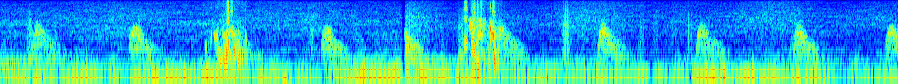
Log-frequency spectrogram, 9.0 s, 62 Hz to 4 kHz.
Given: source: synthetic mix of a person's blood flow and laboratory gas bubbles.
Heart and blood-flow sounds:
Doppler ultrasound of blood flow; subclavian vein
2.02-2.48 s: bubbles
4.56-5.04 s: bubbles
From the record:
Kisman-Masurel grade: 223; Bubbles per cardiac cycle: several, 3 to 8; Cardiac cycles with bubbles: 10 to 50%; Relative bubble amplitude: loud (0.450 to 0.775); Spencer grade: 2 (many but less than half of the cardiac periods contain bubble signals, singularly or in groups); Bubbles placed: anywhere in the cardiac cycle

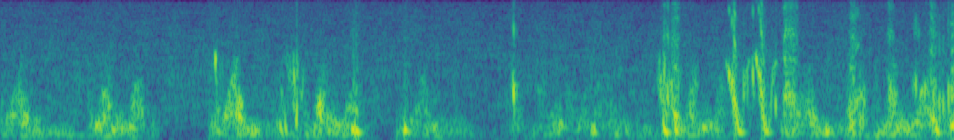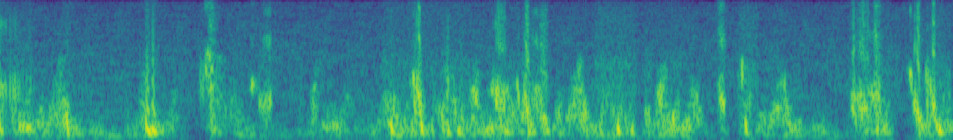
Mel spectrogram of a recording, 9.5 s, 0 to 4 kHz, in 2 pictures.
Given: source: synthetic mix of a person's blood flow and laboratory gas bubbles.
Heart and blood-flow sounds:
Doppler ultrasound of blood flow; precordium
0.45-0.53 s: bubbles
1.03-1.11 s: bubbles
1.37-1.52 s: bubbles
1.72-1.84 s: bubbles
1.98-2.08 s: bubbles
2.54-2.61 s: bubbles
2.94-3.01 s: bubbles
3.27-3.49 s: bubbles
3.60-4.03 s: bubbles
4.22-4.35 s: bubbles
4.42-4.48 s: bubbles
4.53-4.96 s: bubbles
5.08-5.14 s: bubbles
5.47-5.60 s: bubbles
5.76-5.90 s: bubbles
6.00-6.16 s: bubbles
6.67-7.52 s: bubbles
7.73-7.96 s: bubbles
7.98-8.04 s: bubbles
8.11-8.20 s: bubbles
8.35-8.42 s: bubbles
8.45-8.57 s: bubbles
9.00-9.25 s: bubbles
9.29-9.53 s: bubbles
From the record:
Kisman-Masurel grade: 243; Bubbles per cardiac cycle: several, 3 to 8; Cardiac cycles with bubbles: 100%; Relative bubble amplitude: loud (0.450 to 0.775); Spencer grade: 3 (all of the cardiac periods contain showers or single bubble signals, but not dominating or overriding the cardiac motion signals); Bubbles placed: only in the low amplitude regions of the cardiac cycle

